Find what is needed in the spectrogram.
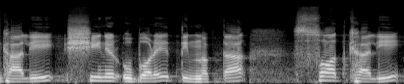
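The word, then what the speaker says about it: شين: শিন, শিন এটা হচ্ছে সি, আর হচ্ছে শি।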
